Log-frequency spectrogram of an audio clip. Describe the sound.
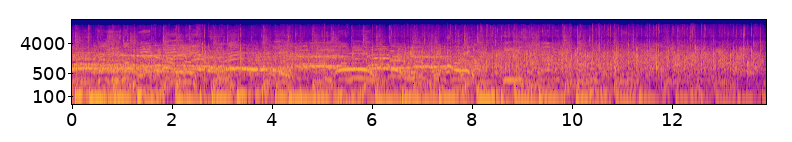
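A studio audience applauds and cheers an Irish rugby player arriving as a guest: loud, dense clapping with whoops early on, holding steady before tapering off at the very end.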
